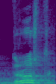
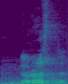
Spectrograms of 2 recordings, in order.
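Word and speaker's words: درست: और दुरुस्त कहना है, दुरुस्त नहीं कहना, दुरुस्त दाल के ऊपर पेश है।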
